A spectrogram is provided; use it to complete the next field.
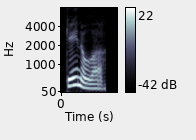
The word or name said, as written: guennola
